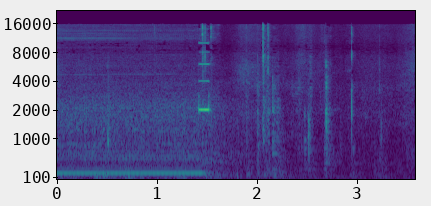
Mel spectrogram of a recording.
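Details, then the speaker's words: Panasonic microwave that runs but does not heat: a steady low hum for about 1.5 s, then a beep. Diode, transformer and capacitor are fine and power reaches the tube, but water stays cold; the magnetron is dead and needs replacement. "но слышен специфический гул, как будто магнетрон работает, но, вероятно, не нагревается."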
